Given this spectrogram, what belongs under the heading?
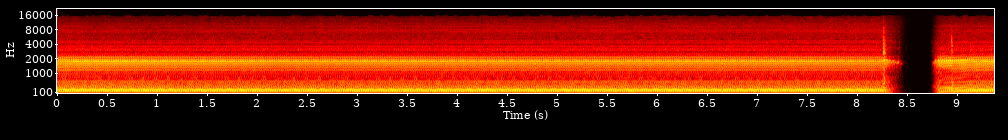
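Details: Automatic blood pressure monitor pump: loud steady buzzing as the cuff inflates, with a brief break near the end.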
